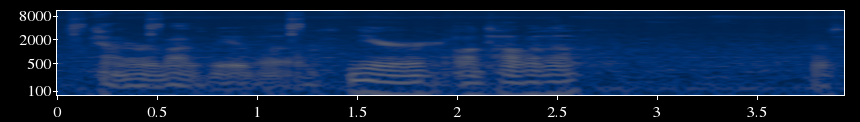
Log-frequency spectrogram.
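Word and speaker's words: Nier: This setup kind of reminds me of Near Automata. That's how you pronounce it.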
